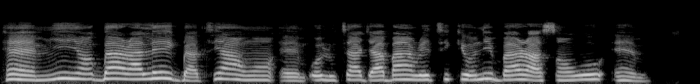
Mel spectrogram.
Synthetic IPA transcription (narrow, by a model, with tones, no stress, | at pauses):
ɛ˨m̩˨jĩ˦j̃ɔ̃˧ɡ͡ba˦ɾa˧le˦i˦˨ɡ͡ba˨ti˨˦a˦˨w̃ɔ̃˧ɛ˦˨m˨o˧lu˨ta˧d͡ʒa˨˦ba˦n̩˦ɾe˧ti˦ki˦o˧nĩ˦ba˦ɾa˧˨sã˧wo˦ɛ˦˨m̩˨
